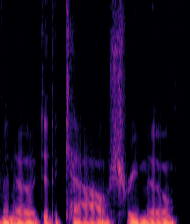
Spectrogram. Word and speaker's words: Srimu: Is that how you say it? – So Julie recently launched a plant-based cheese company called Srimu, S-R-I-M-U.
